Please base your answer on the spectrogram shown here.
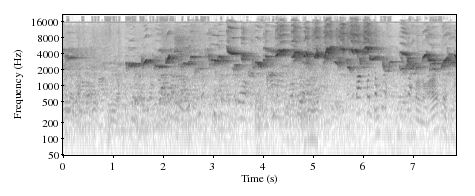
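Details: Greater green leafbird in an energetic, jumbled song of rising and falling whistles, quick chips and stepped high notes, with lower warbles mixed underneath.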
